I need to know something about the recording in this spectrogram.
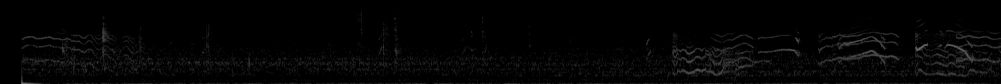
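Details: Litter of female Biewer Yorkshire Terrier puppies indoors: thin, high, wavering squeals and whines, with scattered soft whimpers early on, then several puppies squealing over one another in the final seconds.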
